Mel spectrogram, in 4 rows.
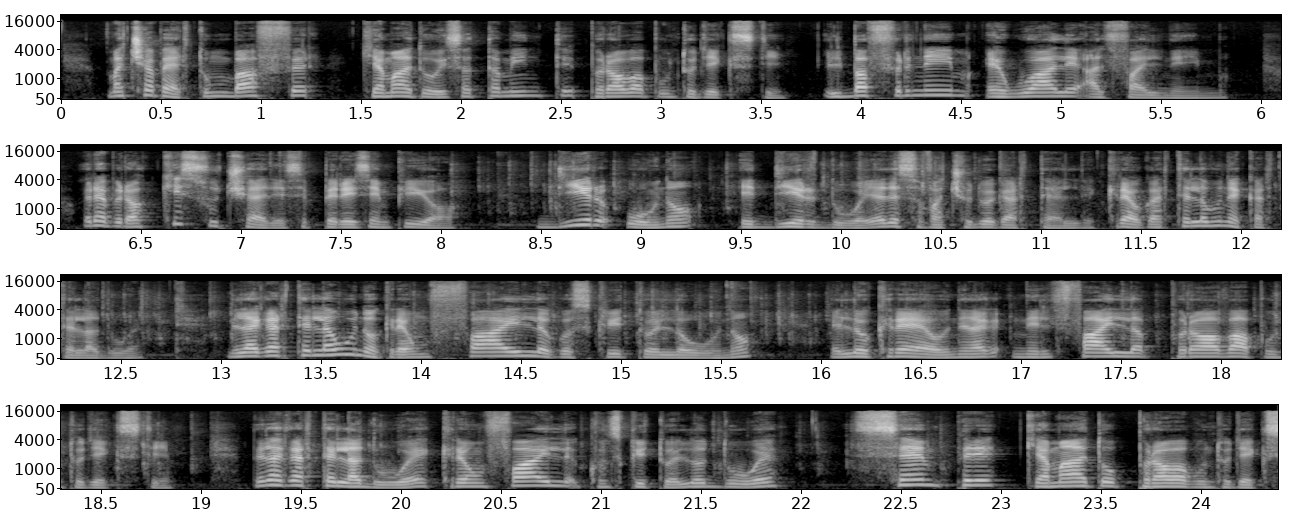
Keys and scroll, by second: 7.9-10.9 typing, 12.0-15.4 typing.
